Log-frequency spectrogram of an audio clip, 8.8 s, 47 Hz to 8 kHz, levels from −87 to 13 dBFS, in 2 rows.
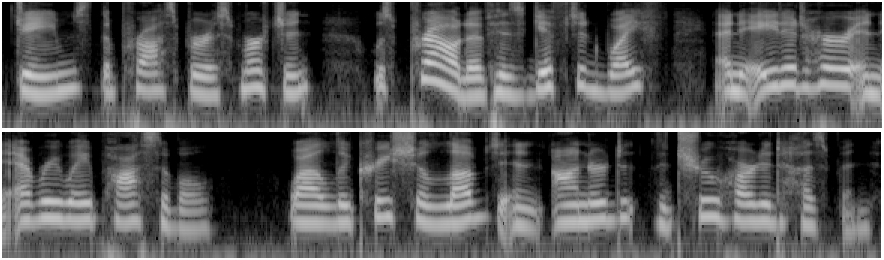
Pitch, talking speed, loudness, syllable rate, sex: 210 Hz, 175 wpm, -19 LUFS, 5.7 syllables/s, female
